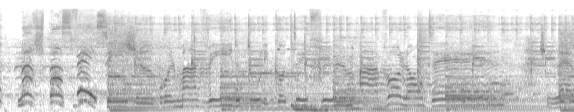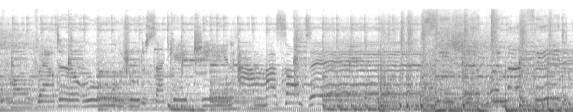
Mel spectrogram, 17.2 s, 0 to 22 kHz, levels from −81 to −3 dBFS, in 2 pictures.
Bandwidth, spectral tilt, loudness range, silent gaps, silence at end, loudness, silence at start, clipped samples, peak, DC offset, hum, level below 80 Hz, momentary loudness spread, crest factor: 15.5 kHz; -3.5 dB/octave; 4 LU; none; 0 s; -37 LUFS; 0 s; under 0.1%; -24 dBFS; under 0.1%; none; -48 dBFS; 6 LU; 14 dB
